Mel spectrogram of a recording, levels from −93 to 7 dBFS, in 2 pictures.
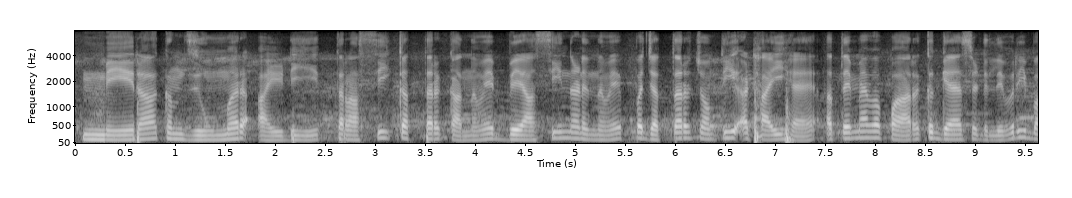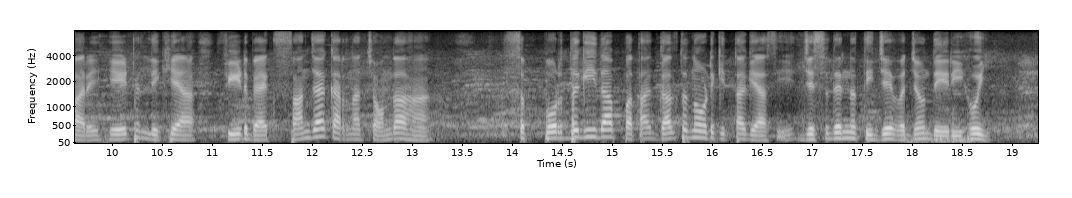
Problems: constant background noise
